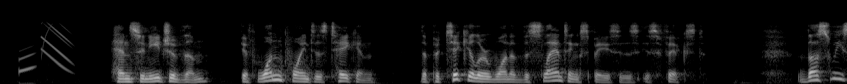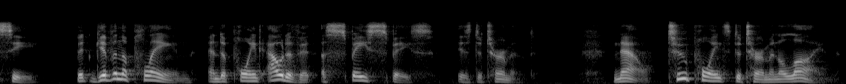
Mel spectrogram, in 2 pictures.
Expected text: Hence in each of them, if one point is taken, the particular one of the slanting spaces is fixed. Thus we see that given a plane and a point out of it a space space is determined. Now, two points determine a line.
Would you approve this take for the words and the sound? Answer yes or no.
no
